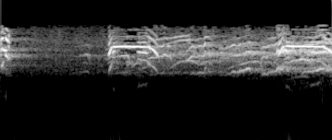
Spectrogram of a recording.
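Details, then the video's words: Hawk sound used for dispersing birds: harsh, high, ringing screams that slur downward, two loud bursts about two seconds apart with a quieter raspy stretch between them. "HAWK. The sound of a hawk."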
